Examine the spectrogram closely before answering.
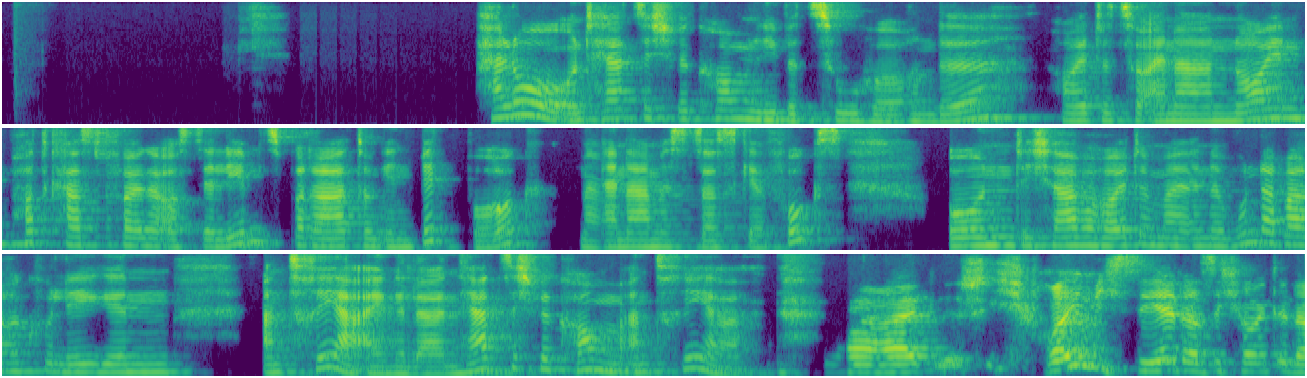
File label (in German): Podcast; elterntankstelle; tankstelle fuer eltern mit kindern in der pubertaet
